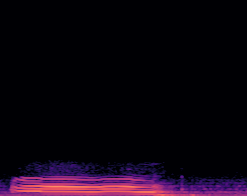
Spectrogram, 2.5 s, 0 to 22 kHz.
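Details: Wild American black bears in their den on January 1, 2013, the mother Jewel with her cubs Fern and Herbie, studied by the Wildlife Research Institute: a loud, steady, tonal cry with rich harmonics holds level for about one and a half seconds, then cuts off.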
